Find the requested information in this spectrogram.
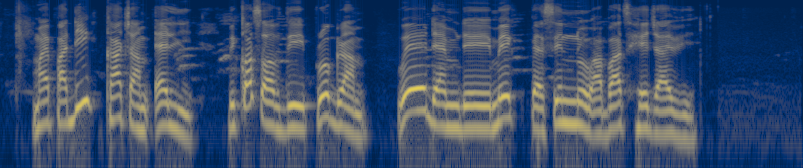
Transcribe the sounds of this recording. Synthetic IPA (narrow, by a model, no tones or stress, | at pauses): maɪpadikat͡ʃãmɛli | bikɔsɔfdipɹoɡɹãm | wedɛ̃mdemek̚pɛsĩnːoabaʊthed͡ʒaɪvi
